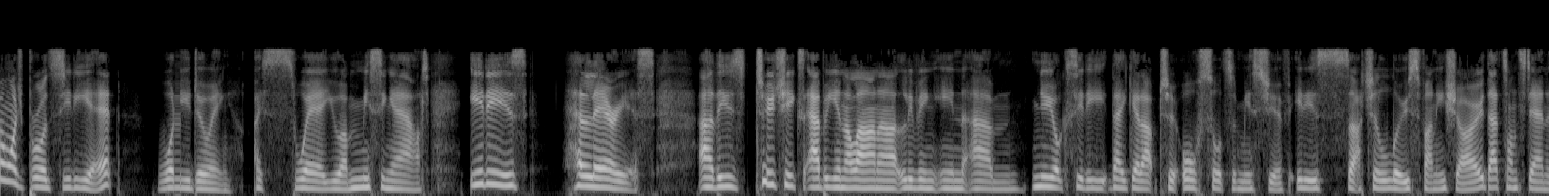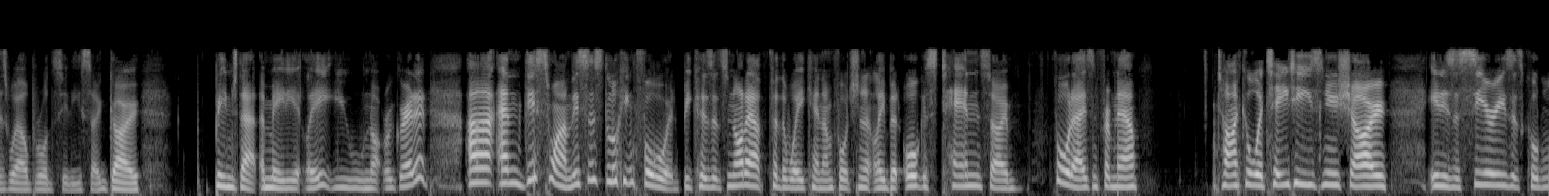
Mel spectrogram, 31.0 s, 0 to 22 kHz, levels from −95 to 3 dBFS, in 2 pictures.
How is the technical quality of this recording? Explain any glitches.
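The recording has brief dropouts from concealed Bluetooth headset packet loss, heard over a wideband mSBC headset link that keeps speech up to about 8 kHz.

Concealed Bluetooth headset packet loss appears at 1.75 to 1.81 s, between "yet what" and "you doing I swear", and briefly at 7.61, 9.92, 16.19, 20.82, 26.65, 27.86 and 30.17 s. Headset packets never reached the phone, so the receiver filled each gap by repeating the closest-matching recent waveform. The single short gaps are nearly hidden. The 53 ms gap near 1.8 s sounds like a short buzzy, steady tone, followed by a slight warble as the real speech resumes.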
